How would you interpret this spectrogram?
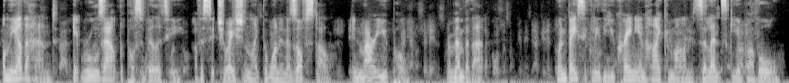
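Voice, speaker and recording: Man giving animated political commentary. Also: lowish voice. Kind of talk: political analysis monologue.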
